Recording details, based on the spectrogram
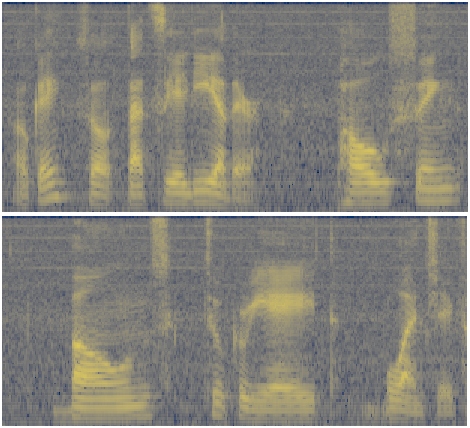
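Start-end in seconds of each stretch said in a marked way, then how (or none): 2.2-6.2 very slow, drawn-out phrasing. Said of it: "I'm going to repeat that very slowly".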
